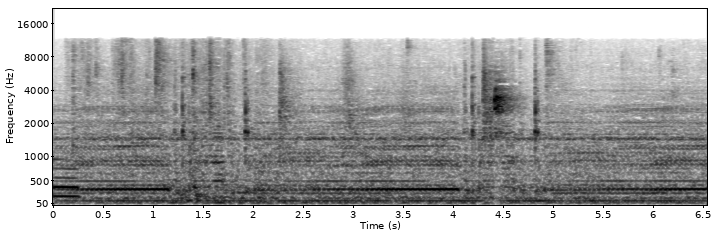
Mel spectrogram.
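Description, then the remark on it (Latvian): A chemotherapy infusion pump, filmed during a chemotherapy session, hums steadily, its mechanical drone broken by soft, evenly spaced whirring pulses, with no voices present. “Kā tā mašīnīte dūca, ka viņam bija tas čūčū, čūčū, čūčū.”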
